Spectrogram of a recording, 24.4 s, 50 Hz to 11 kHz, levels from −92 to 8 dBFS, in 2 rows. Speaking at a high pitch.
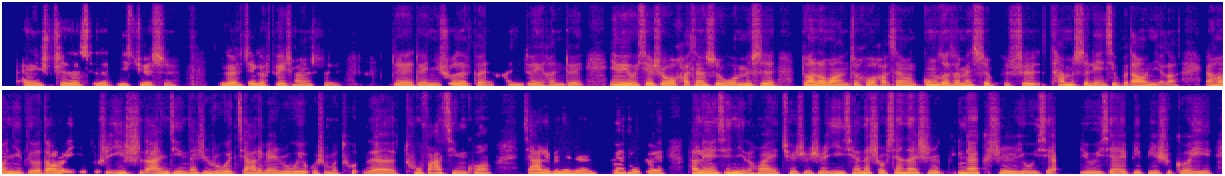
Yes: high, 195 Hz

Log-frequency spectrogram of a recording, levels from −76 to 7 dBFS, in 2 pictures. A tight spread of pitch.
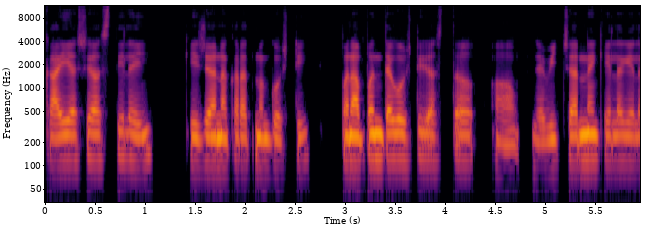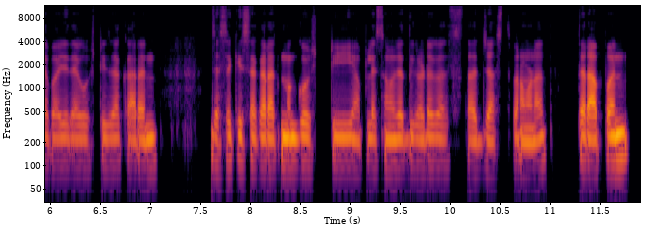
Yes: narrow, 1.7 semitones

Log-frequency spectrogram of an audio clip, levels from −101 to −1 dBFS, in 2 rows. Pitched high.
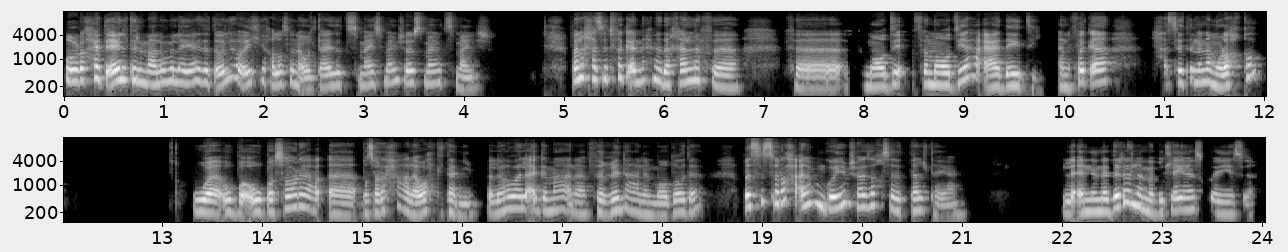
Yes: high, 235 Hz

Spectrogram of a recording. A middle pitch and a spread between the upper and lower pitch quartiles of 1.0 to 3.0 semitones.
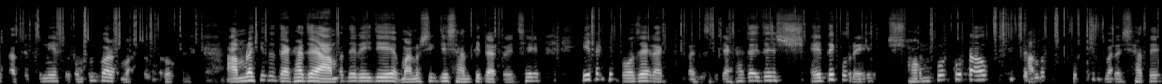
No: medium, 150 Hz; average, 4.9 semitones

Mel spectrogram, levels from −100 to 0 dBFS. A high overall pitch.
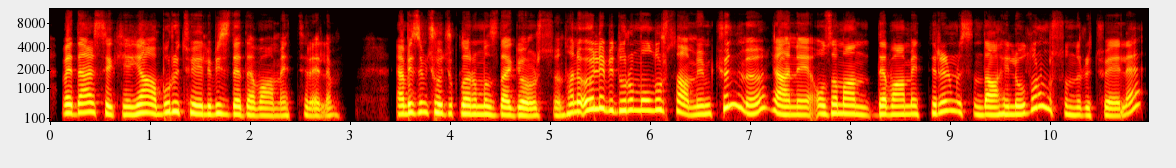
Yes: high, 205 Hz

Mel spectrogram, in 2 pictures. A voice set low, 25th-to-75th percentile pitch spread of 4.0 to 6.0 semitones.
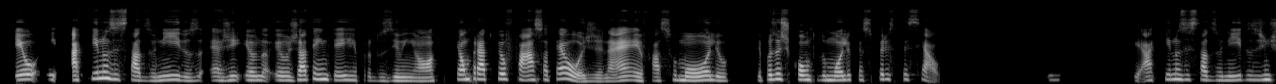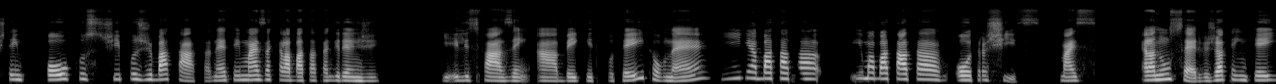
No: high, 205 Hz; average, 4.4 semitones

